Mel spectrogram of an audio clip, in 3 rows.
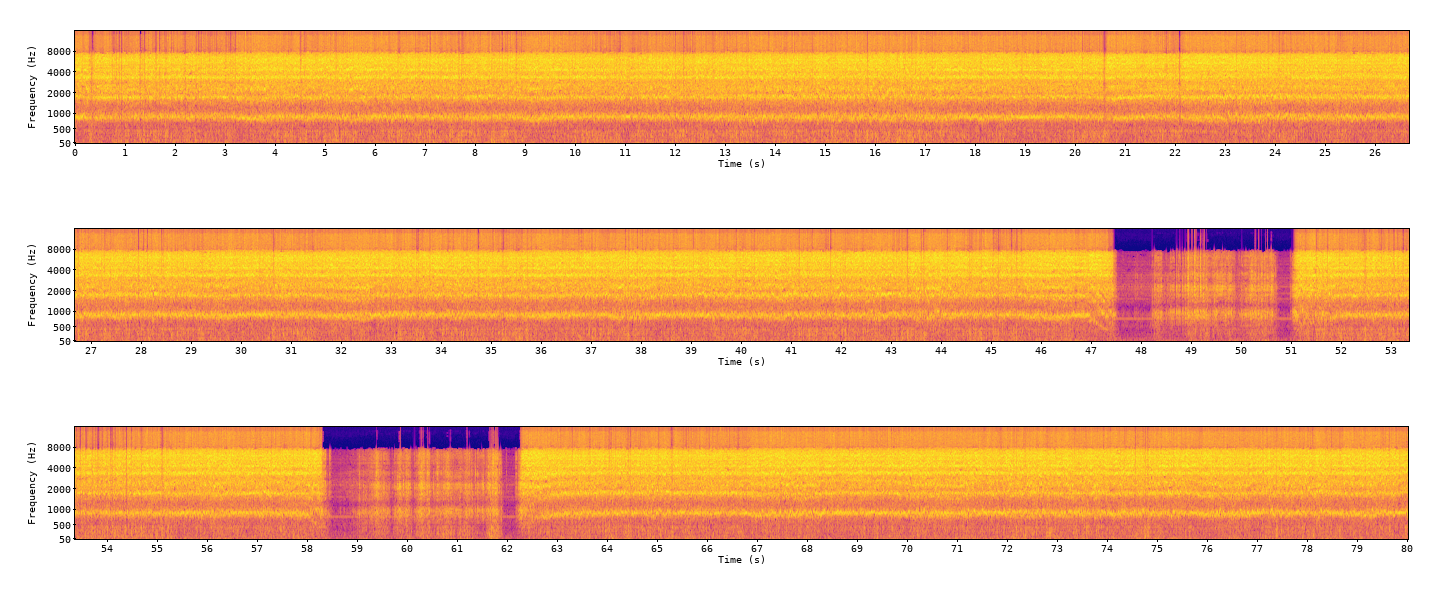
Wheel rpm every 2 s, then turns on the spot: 230, 230, 230, 230, 230, 230, 240, 230, 230, 230, 220, 220, 220, 230, 230, 230, 220, 240, 230, 230, 220, 230, 230, 140, 20, 50, 220, 230, 220, 40, 20, 140, 240, 230, 220, 220, 230, 230, 220, 220.
48-50 58-62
